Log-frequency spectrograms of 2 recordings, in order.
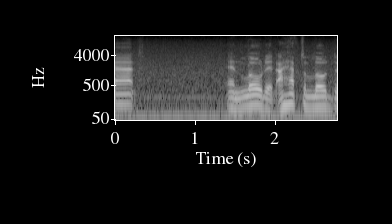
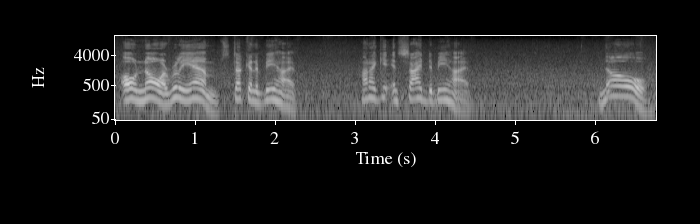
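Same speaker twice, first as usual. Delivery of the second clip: dismayed surprise; 7 semitones higher than usual. Real, not acted. Player stuck in a beehive, surprised and dismayed. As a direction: cry out in disbelief.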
